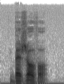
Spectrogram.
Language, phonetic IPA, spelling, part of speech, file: Polish, [bɛˈʒɔvɔ], beżowo, adverb, Pl-beżowo.ogg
